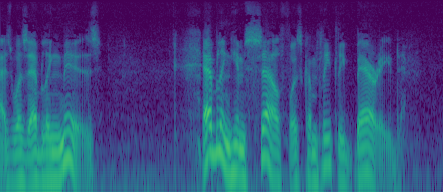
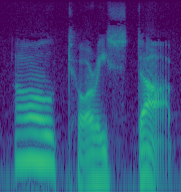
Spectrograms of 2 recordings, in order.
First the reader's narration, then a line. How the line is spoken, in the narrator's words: she said wearily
